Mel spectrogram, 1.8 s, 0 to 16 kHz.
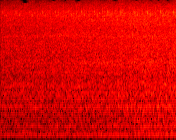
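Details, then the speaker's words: IAC valve test using a bi-directional scan tool, IAC commanded down to 50%: steady, even low hum with no misses or hunting, engine responding quickly and settling smoothly; normal idle. "I'm going to go down to 50 know the engine responds very quickly"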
